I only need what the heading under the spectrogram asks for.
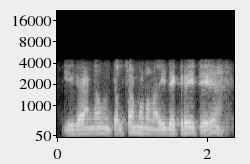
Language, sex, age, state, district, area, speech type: Kannada, male, 45-60, Karnataka, Dharwad, rural, conversation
